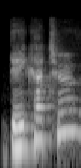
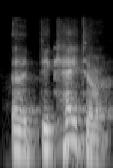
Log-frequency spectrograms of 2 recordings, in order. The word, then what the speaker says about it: Decatur: That was a sweet girl of Decatur, it's called? No, it's not. If you look at the second line, it must rhyme. Oh, yes, yeah. Decatur.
